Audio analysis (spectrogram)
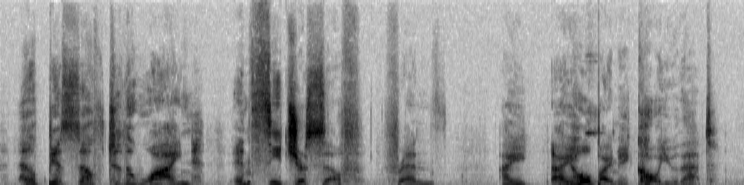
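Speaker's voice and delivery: very dry, raspy voice. Game master voicing a figure speaking to the players, in a dry, raspy voice. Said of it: "in a very dry, raspy voice".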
